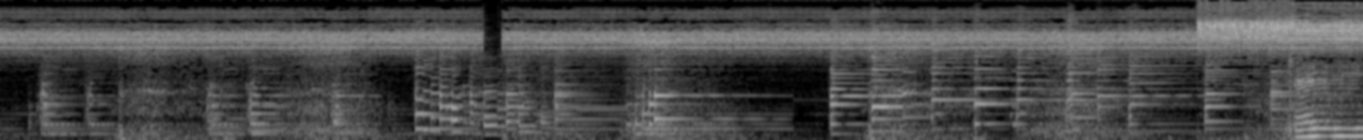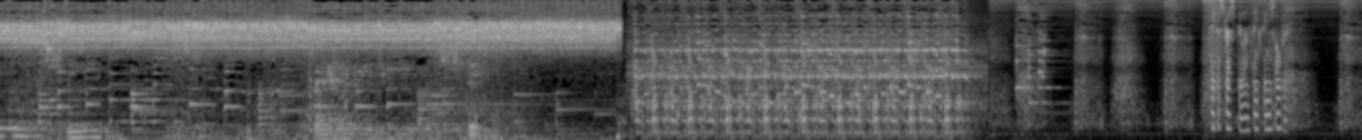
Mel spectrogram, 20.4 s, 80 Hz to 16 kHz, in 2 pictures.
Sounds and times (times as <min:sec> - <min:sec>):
Music: 0:00.0 - 0:17.7.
